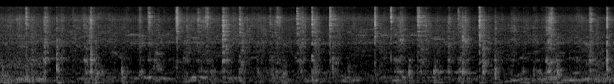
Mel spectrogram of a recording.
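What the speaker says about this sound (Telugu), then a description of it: "తర్వాత కొంచెం పసుపు వేసి కలుపుకోవాలి." Turmeric and salt being stirred into mango rice seasoning for pulihora, with a spoon scraping and clinking against a metal pan in a steady run of sharp strokes over a faint sizzle.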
